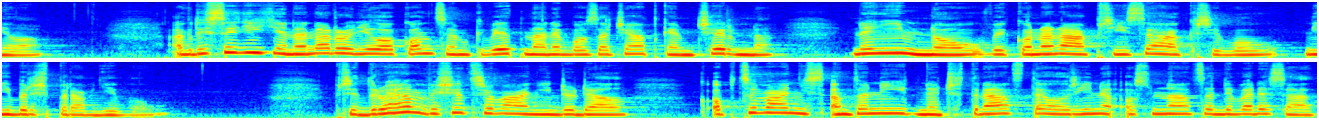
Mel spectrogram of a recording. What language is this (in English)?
Czech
